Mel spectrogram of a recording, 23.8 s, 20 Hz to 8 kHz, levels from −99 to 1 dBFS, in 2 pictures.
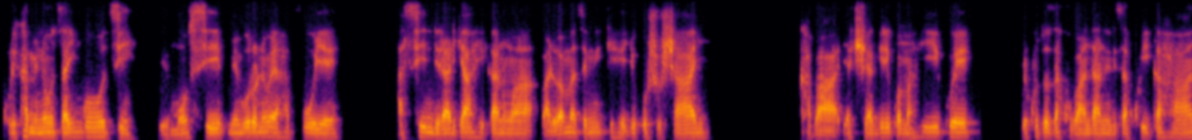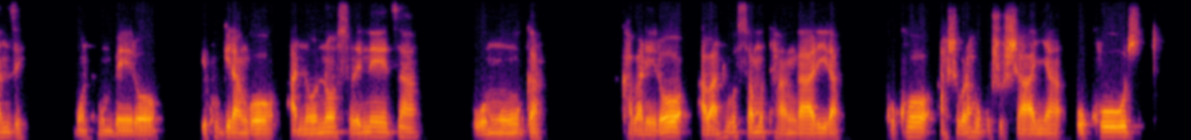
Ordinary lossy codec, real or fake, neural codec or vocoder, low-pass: Opus, 16 kbps; real; none; 7.2 kHz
